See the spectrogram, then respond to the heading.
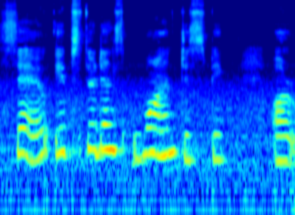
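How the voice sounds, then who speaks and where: Speaking very slowly with fairly even intonation, a woman is heard amid audible room echo. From Indonesia. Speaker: English learner. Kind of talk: class presentation. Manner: halting.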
